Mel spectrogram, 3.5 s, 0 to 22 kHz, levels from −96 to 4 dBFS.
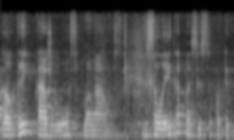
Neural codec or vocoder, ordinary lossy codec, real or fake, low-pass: codec, 44.1 kHz, 2.6 kbps, SNAC; Opus, 64 kbps; fake; 14.4 kHz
